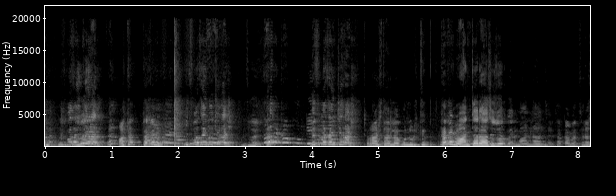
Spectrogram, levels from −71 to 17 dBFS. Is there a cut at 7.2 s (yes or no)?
no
